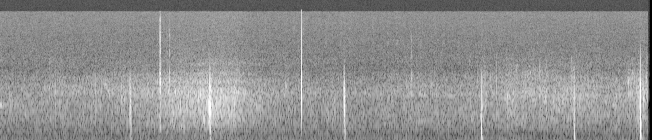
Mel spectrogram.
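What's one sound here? River water ripples and laps gently.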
